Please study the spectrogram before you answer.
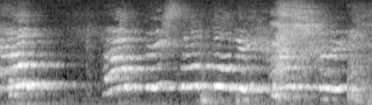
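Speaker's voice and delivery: loud, high laughing cries for help; calling for help. Acted. Wife calling for help, loud and high. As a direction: cry out for help half laughing.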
